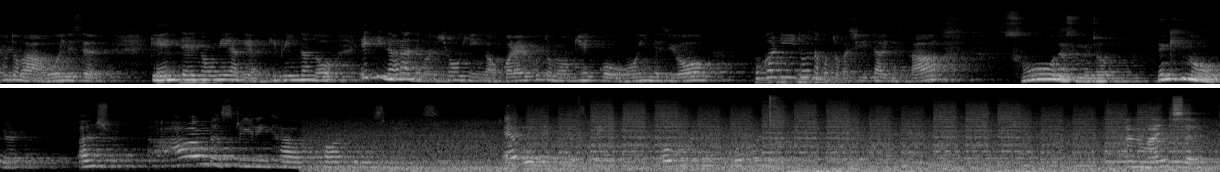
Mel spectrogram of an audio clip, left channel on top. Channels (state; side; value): different; both; correlation 0.00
